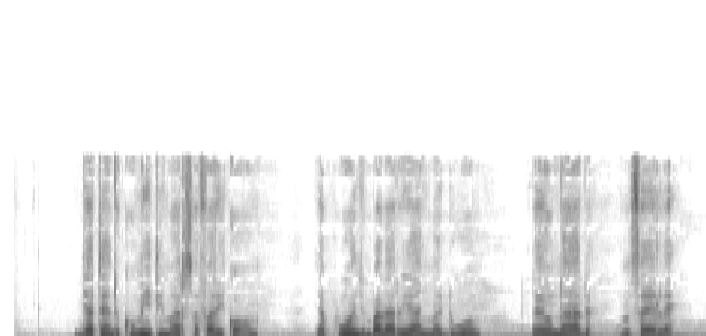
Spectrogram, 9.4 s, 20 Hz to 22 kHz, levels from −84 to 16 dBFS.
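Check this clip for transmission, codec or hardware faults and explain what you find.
One codec fault runs through the whole speech clip. Throughout, heavy damage from likely HE-AAC compression: the treble is rebuilt by copying lower bands upward, so harmonics misalign and s sounds turn gritty, metallic or lispy, with nothing above 11.8 kHz. The damage fits a very low bitrate, around 16 kbps. Unlike a plain low-pass cut, the treble is present, but it is synthetic rather than missing.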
